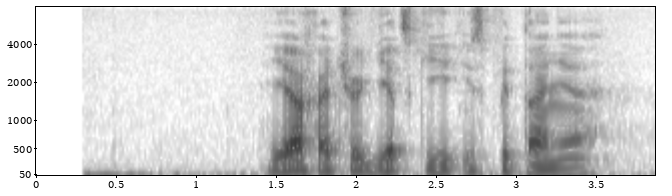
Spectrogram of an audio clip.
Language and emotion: Russian, neutral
